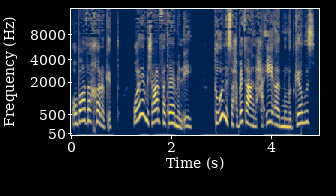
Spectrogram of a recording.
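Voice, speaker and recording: Brisk Egyptian woman telling a story. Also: sits high, animated, no room sound, clean studio sound. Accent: Egyptian Arabic. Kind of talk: dramatic story narration.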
